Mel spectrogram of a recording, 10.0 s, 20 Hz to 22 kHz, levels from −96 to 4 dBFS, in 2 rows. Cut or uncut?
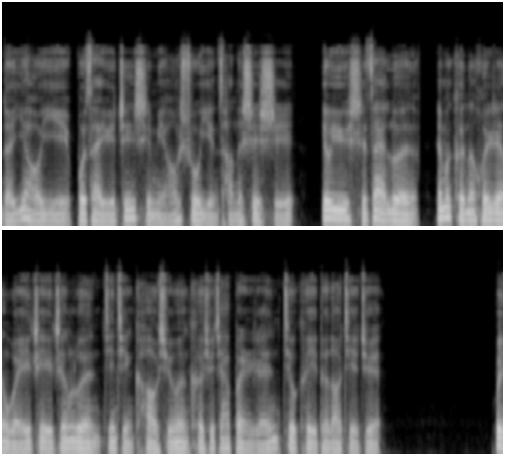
cut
